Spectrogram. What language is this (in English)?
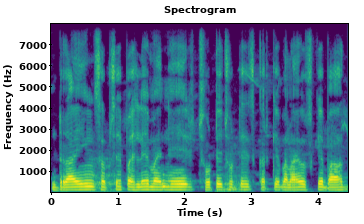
Hindi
